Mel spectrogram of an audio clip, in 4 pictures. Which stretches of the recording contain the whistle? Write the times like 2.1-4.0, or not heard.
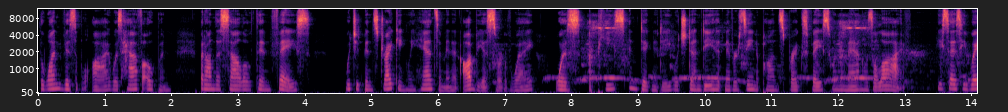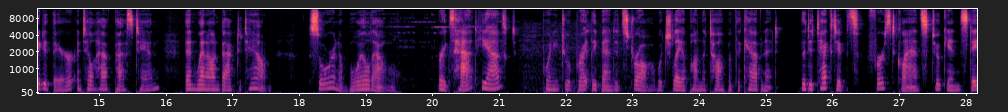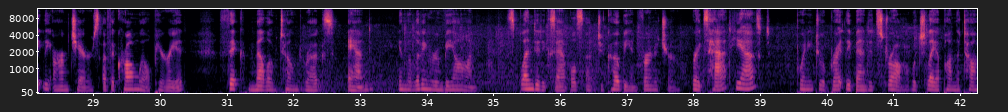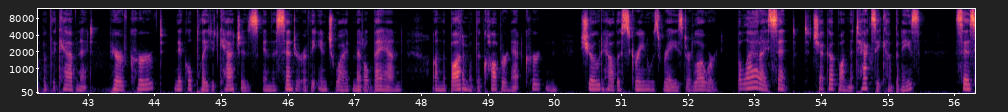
not heard.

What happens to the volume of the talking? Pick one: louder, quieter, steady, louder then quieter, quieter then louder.
steady.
